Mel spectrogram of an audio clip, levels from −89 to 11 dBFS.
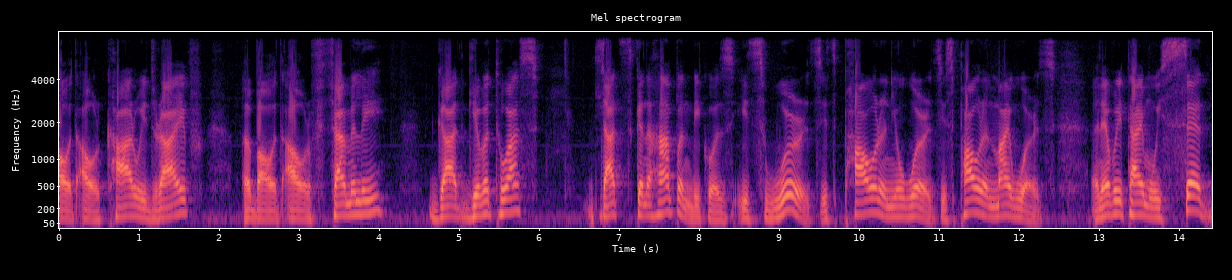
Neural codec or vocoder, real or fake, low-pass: none; real; 7.2 kHz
